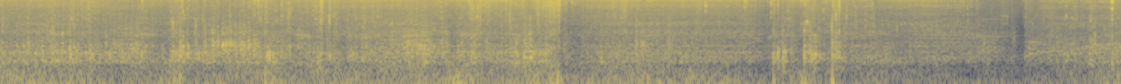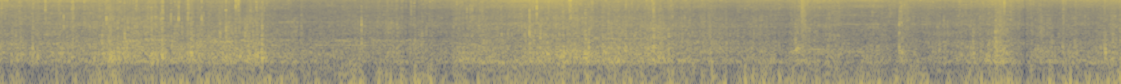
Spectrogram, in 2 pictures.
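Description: Wind rushing over the camera microphone while an electric mountain bike's knobby tyres and frame rattle over a rough trail descent. The noise eases for a couple of seconds about ten seconds in, then picks up again suddenly.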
